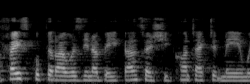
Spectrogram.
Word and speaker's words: Ibiza: Now, Jinny and I actually met in Ibiza, in Spain. Now, for those of you who don't know Ibiza or Ibiza, depending on how you pronounce it, it's an island off the coast of Spain.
